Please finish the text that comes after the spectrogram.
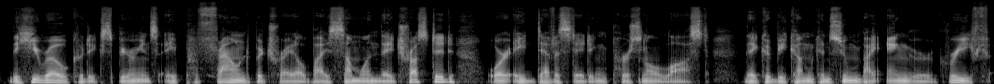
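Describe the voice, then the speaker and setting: A man hosting a podcast, giving scripted explanations in a measured, instructional way. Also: extremely low pitch, gravelly, dry recording, studio quality. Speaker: podcast host.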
